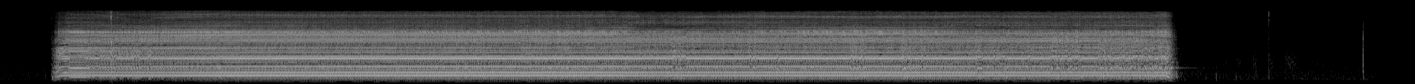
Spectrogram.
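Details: Recorded sound effect of an automatic blood pressure monitor: a steady motor whine with fast pulsing for about eleven seconds as the pump inflates the cuff, then it stops.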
